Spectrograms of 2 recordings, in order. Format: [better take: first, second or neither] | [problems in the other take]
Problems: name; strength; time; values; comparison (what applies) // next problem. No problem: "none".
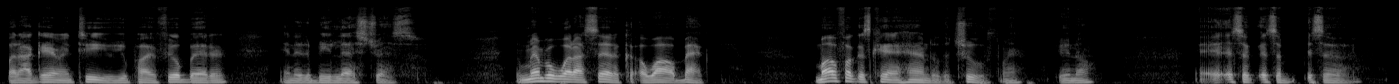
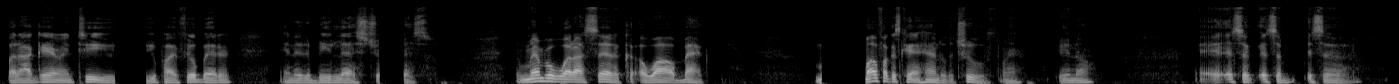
first | audio freezing; at 1 s, at 4 s and at 8 s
